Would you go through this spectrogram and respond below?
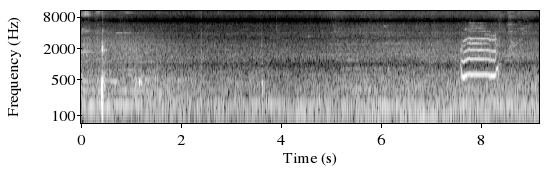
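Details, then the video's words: Domestic cat Pari calling to her owner: a single short, clear meow late in a long, quiet indoor stretch with low hum and a faint knock near the start. "बाबाला हक्काने आवाज देणारी लाडकी परी....."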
